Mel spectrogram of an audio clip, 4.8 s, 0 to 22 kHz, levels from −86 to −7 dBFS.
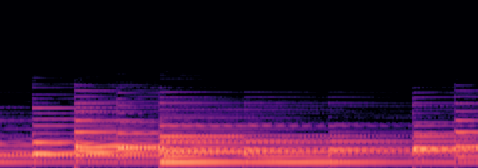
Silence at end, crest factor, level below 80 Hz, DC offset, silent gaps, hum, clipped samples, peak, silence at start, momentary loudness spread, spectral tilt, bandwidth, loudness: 0 s; 16 dB; -64 dBFS; under 0.1%; none; none; under 0.1%; -14 dBFS; 0 s; 7 LU; -9.5 dB/octave; 3.4 kHz; -30 LUFS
